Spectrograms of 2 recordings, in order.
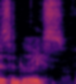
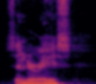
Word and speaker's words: Cinderace: I will say Cinder, how do you say it? – Cinderace. – Cinderace.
